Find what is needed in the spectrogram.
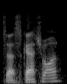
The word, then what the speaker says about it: Saskatchewan: How did you end up crashing into the only tree at, I don't even know how to say this word, Saskatchewan? – Saskatchewan? – There you go.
